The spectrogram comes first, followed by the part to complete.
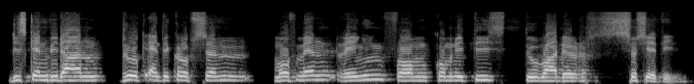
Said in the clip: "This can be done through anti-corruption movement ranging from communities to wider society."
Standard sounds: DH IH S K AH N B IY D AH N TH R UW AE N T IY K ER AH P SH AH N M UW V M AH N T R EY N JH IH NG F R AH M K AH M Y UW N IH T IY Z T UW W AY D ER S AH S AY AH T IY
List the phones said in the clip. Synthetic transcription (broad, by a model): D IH S K AH N B IY D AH N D R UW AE N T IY K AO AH P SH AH N M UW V M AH N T R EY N IH NG F R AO M K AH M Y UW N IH T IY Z T UW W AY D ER S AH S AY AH T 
